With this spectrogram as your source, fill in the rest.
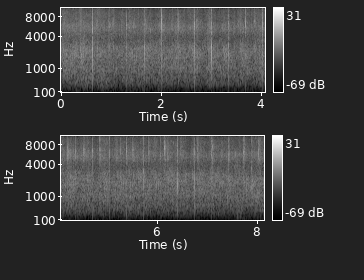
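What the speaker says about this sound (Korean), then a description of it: "감사와 하나님께 영광의 박수 하겠습니다" A congregation claps steadily throughout a Wednesday church worship service, with a sustained wash of applause and a few sharper individual claps standing out over a moderate distance.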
